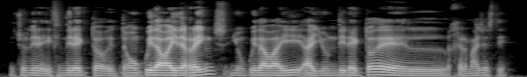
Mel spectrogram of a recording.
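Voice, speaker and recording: The voice has an animated tone at a fairly quick pace. The background is quiet. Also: man, dry sound with no echo. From Barcelona, Spain; Spain. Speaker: gaming streamer. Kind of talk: casual chat with live stream viewers. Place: home room. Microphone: headset.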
